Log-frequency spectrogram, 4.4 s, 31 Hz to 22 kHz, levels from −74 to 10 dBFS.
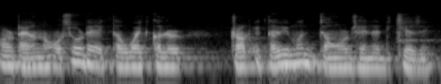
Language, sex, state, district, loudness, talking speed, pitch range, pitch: Nagamese, male, Nagaland, Dimapur, -18 LUFS, 190 wpm, 120-135 Hz, 125 Hz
